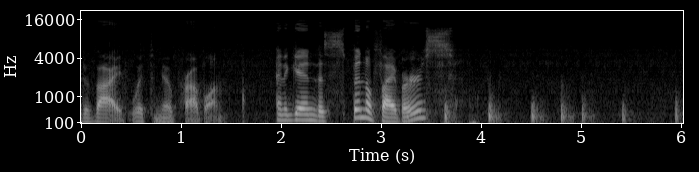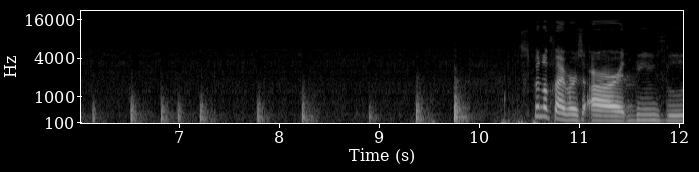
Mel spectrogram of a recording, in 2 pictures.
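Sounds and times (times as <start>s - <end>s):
stylus tapping on screen: 3.6s - 10.6s.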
